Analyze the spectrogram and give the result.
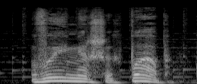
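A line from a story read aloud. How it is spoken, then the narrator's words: Glum correction. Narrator (Russian): уныло поправил Фил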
